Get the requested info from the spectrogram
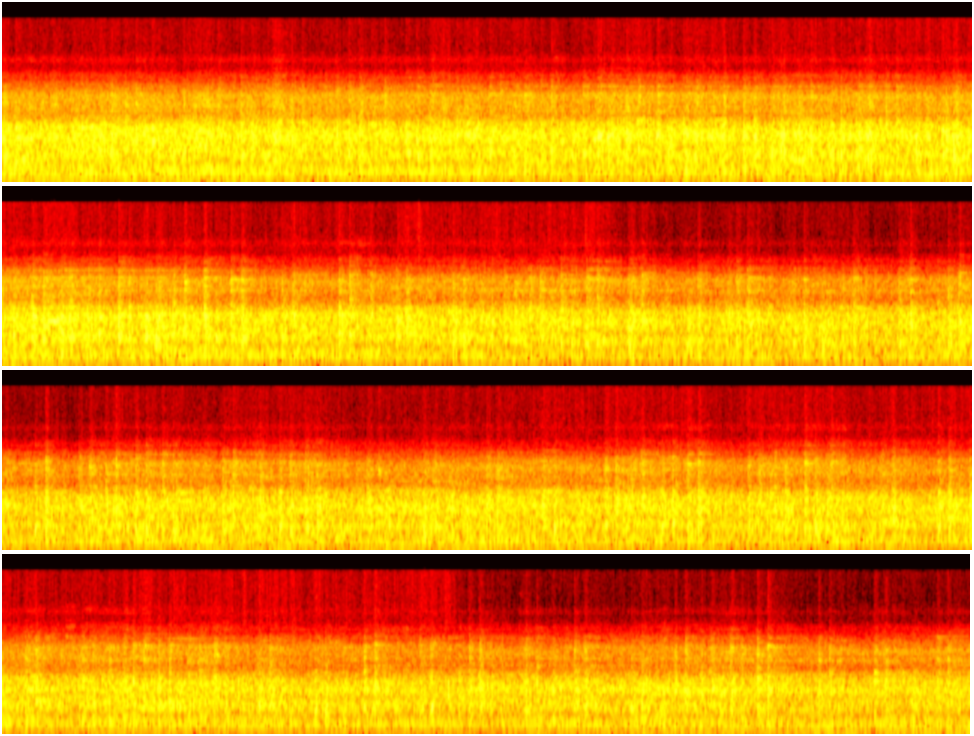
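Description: Florida East Coast Railway freight cars rolling past close by: a steady rumble and hiss of steel wheels on rail from loaded rock hopper cars and then trailers on flatcars, easing slightly after about ten seconds.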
